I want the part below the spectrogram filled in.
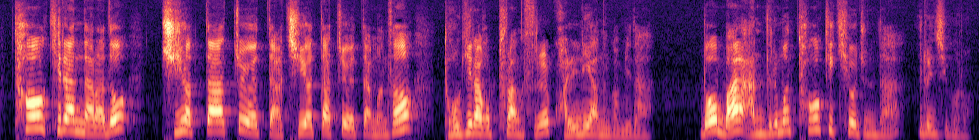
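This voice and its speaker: Middle-aged male host, high-pitched voice, lively commentary lecture, plays out dialogues. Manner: animated, acts out quoted exchanges between countries.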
